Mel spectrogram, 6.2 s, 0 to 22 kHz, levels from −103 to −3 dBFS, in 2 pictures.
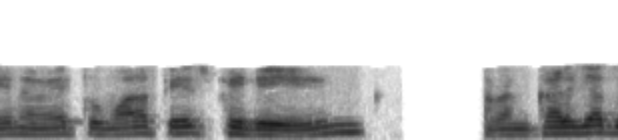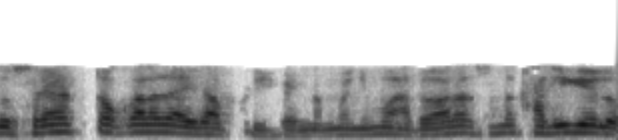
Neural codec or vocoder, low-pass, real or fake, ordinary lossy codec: none; 3.6 kHz; real; MP3, 24 kbps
